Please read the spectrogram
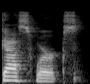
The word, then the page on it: gasworks: American English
